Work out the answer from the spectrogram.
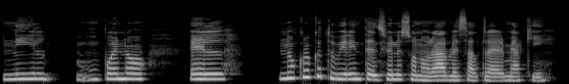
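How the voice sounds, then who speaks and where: A woman's voice: a little high, slow pace, darkish tone, pitched above the performer's own voice. Woman acting a girlish, emphatic, feisty young nurse. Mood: upset, tearful. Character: Candy, sweet, feisty young nurse, easily moved and teasing.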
